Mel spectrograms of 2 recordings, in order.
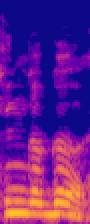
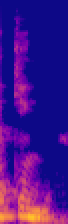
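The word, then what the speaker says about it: king: हां हम लोग को ये याद रखना है कि एन जी का जो है अनुस्वार ग एक साथ आता है। ऐसा नहीं कि इसे बार-बार ग किंग ग ऐसे करके नहीं पढ़ना है। इसका उच्चारण किंग ग ऐसे नहीं। सीधे इसका उच्चारण क्या हो गया? किंग।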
